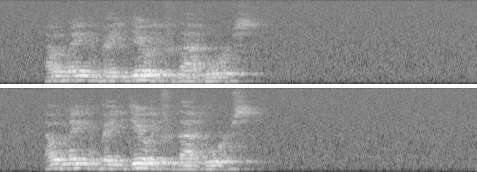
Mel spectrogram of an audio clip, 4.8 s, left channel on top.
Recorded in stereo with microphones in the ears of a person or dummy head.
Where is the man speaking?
85° right, 6 m; by 2.5 s 60° right (ahead or behind), 3.5 m.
